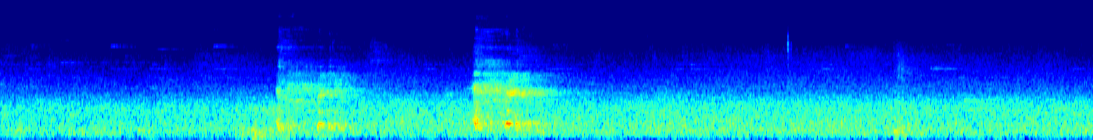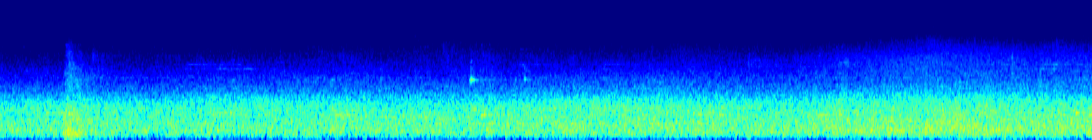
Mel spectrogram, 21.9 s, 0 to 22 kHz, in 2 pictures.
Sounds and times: wind chimes 0:00.1 - 0:02.6

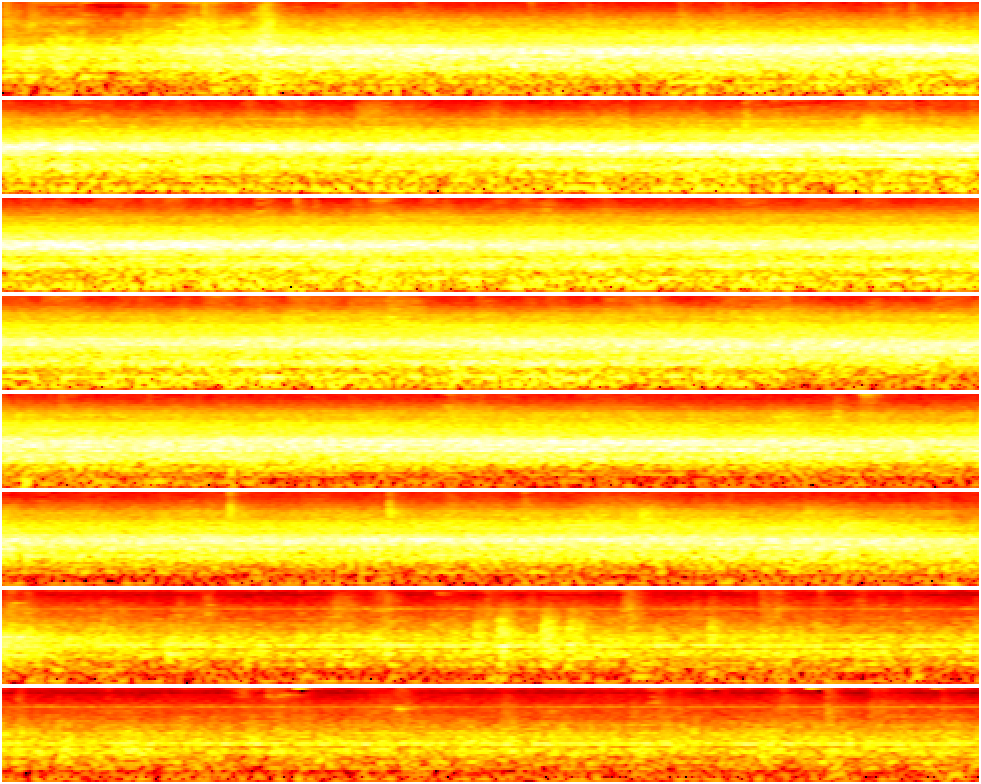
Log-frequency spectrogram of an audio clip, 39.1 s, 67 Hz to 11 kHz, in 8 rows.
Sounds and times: train 0:00.0 - 0:39.0

